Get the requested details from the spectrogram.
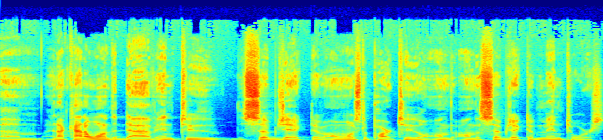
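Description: In a very clean recording with a silent background, a man with an ordinary speaking voice talks at a fairly low pitch and a moderate pace, with fairly even intonation and hardly any pauses. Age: 40s. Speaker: pastor and podcast host. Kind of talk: casual chat. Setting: recorded on site at a church event.

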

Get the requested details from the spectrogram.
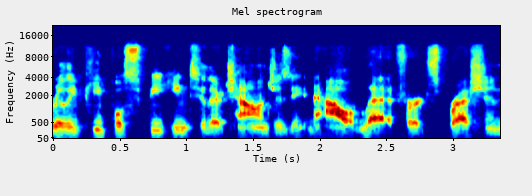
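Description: A man speaks at a medium pitch with an American accent and fairly even intonation. The sound is dry and close with no echo, over a quiet background. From Los Angeles, US. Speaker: business coach and artist. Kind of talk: casual interview chat.

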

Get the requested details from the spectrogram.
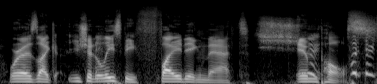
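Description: Noticeable background noise sits under a man speaking at a medium pitch. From upstate New York. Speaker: podcast host.

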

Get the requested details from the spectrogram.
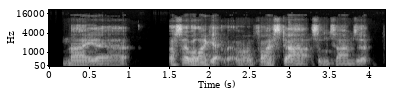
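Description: Speaking in a Mancunian accent, a man keeps a fairly low pitch, fairly even intonation and a fairly slow pace. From Manchester, England. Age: 40s. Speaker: truck driver and app founder. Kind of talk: podcast interview. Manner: halting, many repetitions.

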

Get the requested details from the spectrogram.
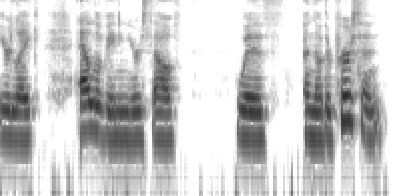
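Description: A woman with a French accent at medium pitch and a moderate pace, fairly even in intonation, on a very clean recording with a silent background. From France. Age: 20s. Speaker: urban planner. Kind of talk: casual chat.

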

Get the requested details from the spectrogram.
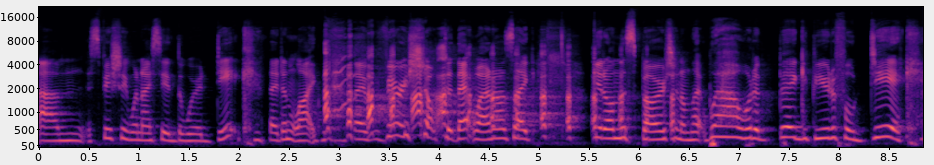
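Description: With a New Zealand accent, a woman speaks in a high pitch at a fairly quick pace. Noticeable background noise can be heard. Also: lively intonation. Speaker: yachting industry worker. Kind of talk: casual chat.

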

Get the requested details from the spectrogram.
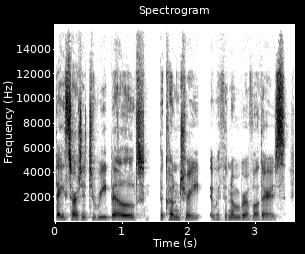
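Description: This woman has an ordinary speaking voice. She talks at a moderate pace and a fairly low pitch. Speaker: podcast host. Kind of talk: interview, scripted intro.

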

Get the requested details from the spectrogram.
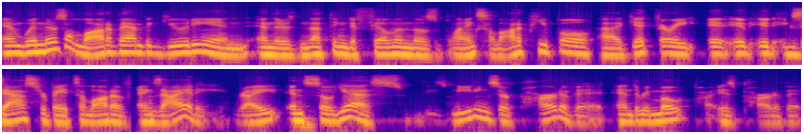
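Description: A man with an American accent talks at a very fast pace with hardly any pauses, his somewhat breathy voice at a medium pitch with ordinary pitch variation and a dry, close sound with no echo. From Idaho, US. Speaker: leadership coach. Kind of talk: interview.

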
